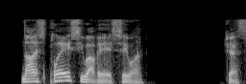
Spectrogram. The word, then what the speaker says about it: Siwan: Jess had quizzed Gil about the correct pronunciation of her name on the way across from HQ. "Suan," he'd explained. "As always, Mom, every letter is enunciated in Welsh."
